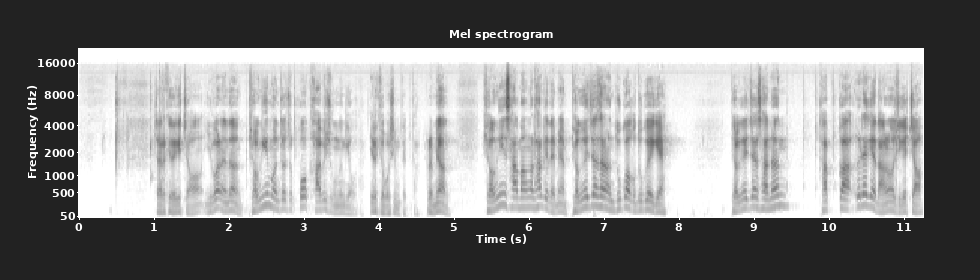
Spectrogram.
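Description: A man lectures with animation, close to a microphone.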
